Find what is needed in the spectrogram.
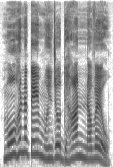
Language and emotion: Sindhi, neutral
